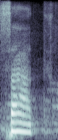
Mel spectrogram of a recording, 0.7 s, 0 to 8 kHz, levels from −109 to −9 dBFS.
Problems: constant background noise, low volume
